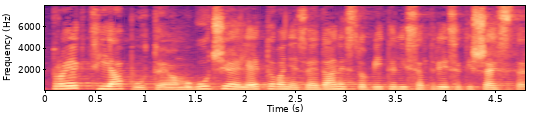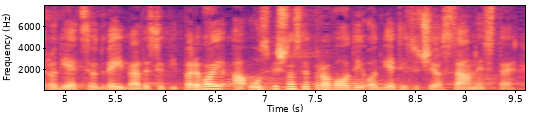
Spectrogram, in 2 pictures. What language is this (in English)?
Croatian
